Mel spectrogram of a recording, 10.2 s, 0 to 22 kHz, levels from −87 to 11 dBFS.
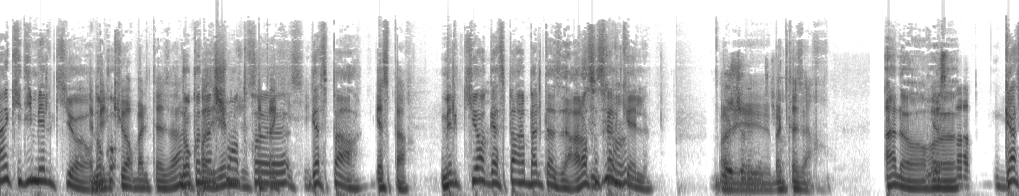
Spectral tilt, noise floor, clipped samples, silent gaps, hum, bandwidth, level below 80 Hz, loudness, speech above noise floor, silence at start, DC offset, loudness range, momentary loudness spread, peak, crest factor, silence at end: -4.5 dB/octave; -60 dBFS; under 0.1%; none; none; 15.5 kHz; -40 dBFS; -13 LUFS; 47 dB; 0 s; under 0.1%; 3 LU; 6 LU; 0 dBFS; 14 dB; 0 s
